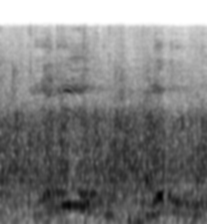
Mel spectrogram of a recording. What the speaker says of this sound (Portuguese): Será que alguém pode salvar uma salva de palmas para Jesus?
